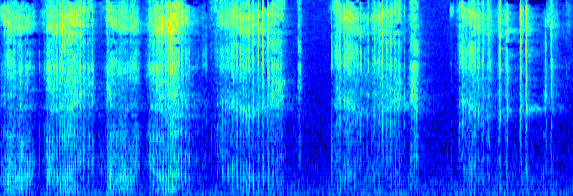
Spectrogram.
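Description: Fingernails strum across the teeth of a medium, solid wide-tooth wooden comb held in the other hand. The result is a series of bright, raspy, rapidly ticking bursts with very little low end, separated by brief quiet pauses.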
